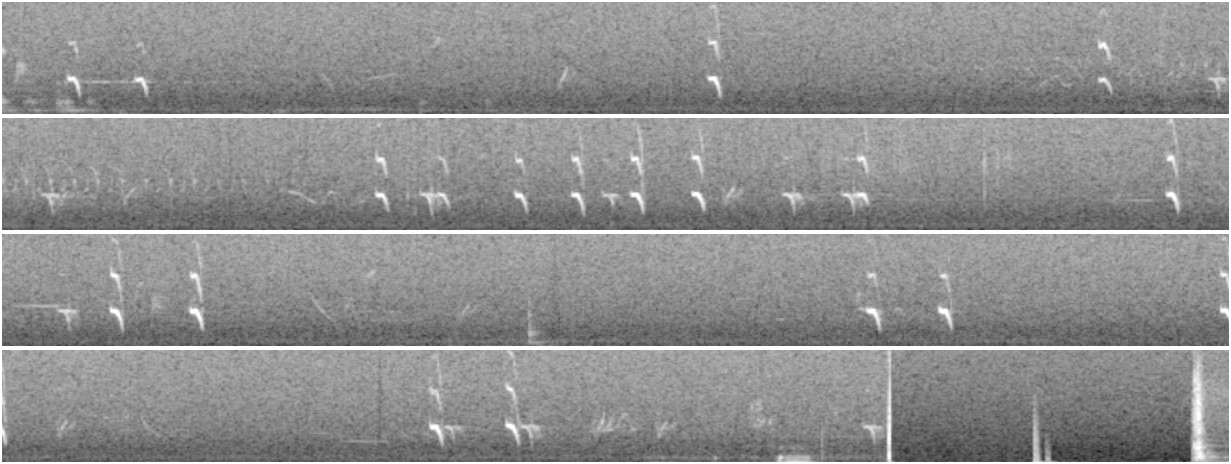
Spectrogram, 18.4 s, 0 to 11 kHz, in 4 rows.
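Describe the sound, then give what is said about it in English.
A type 2 male bird calls repeatedly with short, high, sharp chirps, scattered irregularly and sometimes in quick clusters, over a steady low rumble of background noise, at 7:25 a.m. before being collected. “and I just collected that bird who was just calling.”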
